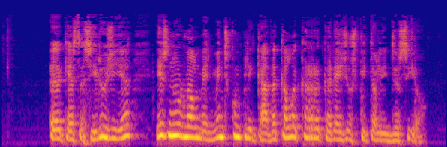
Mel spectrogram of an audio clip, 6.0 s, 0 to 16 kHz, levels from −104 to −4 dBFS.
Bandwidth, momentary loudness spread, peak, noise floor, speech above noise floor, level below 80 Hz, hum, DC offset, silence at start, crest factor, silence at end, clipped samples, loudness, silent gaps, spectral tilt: 8.4 kHz; 17 LU; -4 dBFS; -75 dBFS; 55 dB; -64 dBFS; none; under 0.1%; 0.65 s; 16 dB; 0.35 s; under 0.1%; -20 LUFS; none; -6 dB/octave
